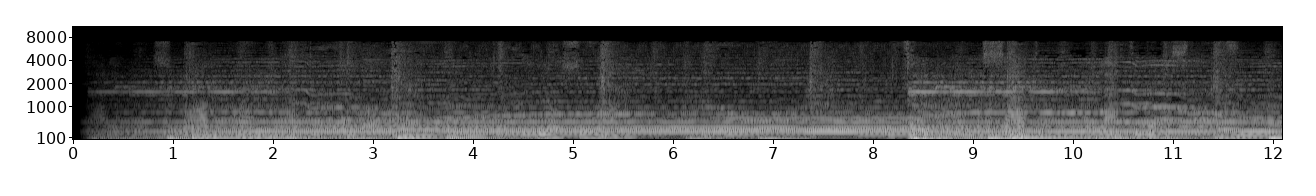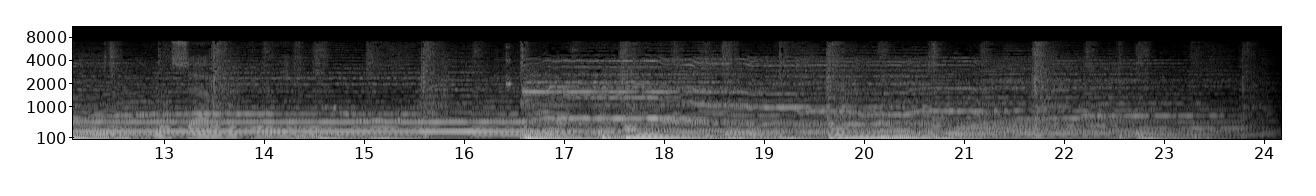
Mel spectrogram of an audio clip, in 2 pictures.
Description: panorama di malinconia e vuoto esistenziale
Download un'anteprima di bassa qualità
